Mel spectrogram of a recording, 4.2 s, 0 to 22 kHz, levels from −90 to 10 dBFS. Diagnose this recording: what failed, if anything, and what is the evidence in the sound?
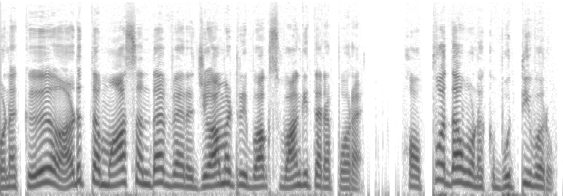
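Low bit depth without dither, likely from sample-format conversion: grit follows the speech, about 40 dB down, fitting 9-bit rounding, unlike constant dither hiss.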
